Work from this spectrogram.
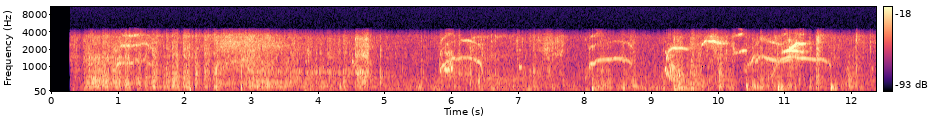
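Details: Several kittens about to be fed mewing in overlapping rising-and-falling cries, sparse at first and growing denser and shriller toward the end, with background rustling.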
